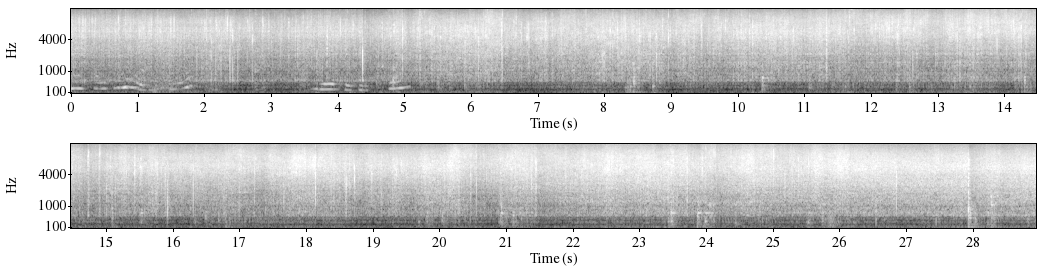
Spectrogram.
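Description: Leftover iceberg lettuce and broccoli sizzling in hot oil in a pan, a steady hiss that grows a little louder, with occasional short knocks as it is stirred.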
